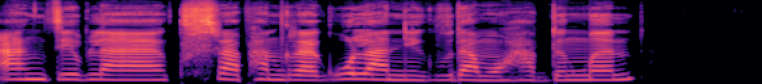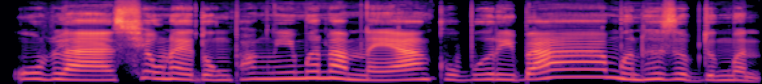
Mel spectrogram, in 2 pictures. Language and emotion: Bodo, disgusted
